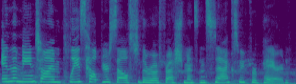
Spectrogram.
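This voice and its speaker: A woman doing a high, flustered young tour guide. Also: expressive, moderate pace, over music. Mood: polite. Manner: polite, flustered, stammering.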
